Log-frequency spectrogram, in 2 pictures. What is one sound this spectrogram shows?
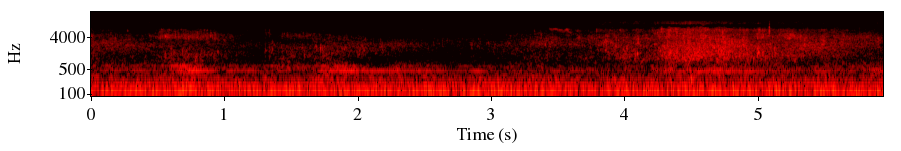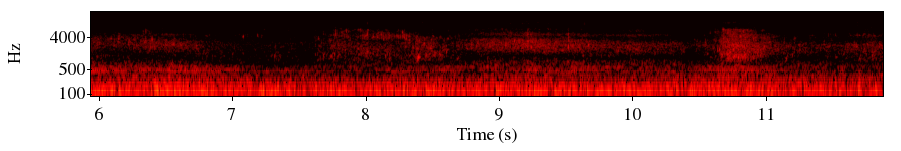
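Small waves wash gently onto a pebble shore.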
